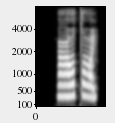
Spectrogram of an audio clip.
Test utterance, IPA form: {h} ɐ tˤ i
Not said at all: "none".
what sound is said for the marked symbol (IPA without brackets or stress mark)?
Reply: ʕ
